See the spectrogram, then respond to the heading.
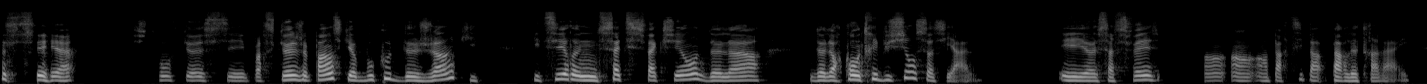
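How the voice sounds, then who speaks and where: A woman speaks at medium pitch and a very slow pace, with long, frequent pauses, ordinary pitch variation and big swings in loudness. The background is quiet, and the sound is dry and close with no echo. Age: 70s. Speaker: board member of a mental health organization. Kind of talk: casual conversation at a campaign launch. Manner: halting, many repetitions.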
